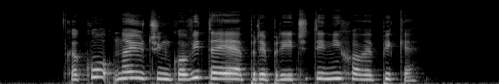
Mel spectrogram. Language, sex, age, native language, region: Slovenian, female, 30-49, Slovenian, Gorenjska region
